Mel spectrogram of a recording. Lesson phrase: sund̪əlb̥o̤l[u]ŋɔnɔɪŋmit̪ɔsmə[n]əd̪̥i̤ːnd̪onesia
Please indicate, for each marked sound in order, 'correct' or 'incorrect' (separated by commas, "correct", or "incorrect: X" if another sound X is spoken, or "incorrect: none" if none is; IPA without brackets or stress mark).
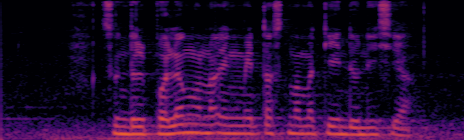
incorrect: ɔ, incorrect: m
